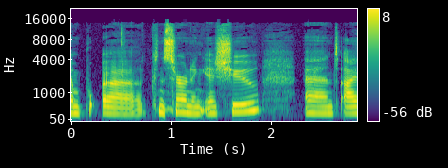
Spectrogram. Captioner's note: speaking in French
